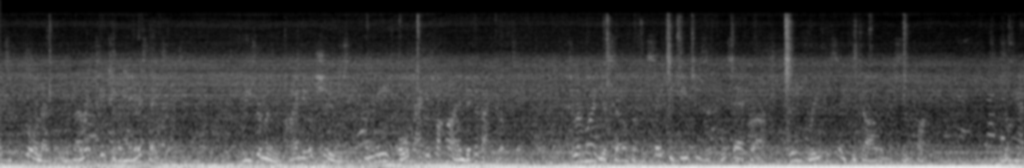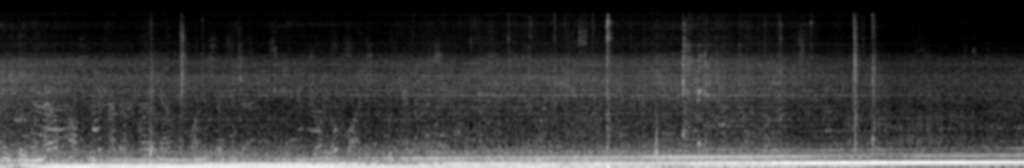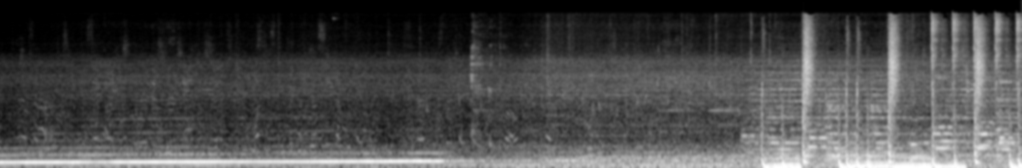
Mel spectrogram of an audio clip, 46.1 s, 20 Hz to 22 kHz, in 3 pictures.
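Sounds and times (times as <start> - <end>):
music: 41.8 - 46.0.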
